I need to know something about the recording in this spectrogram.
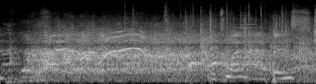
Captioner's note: audience laughing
